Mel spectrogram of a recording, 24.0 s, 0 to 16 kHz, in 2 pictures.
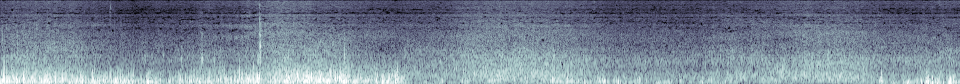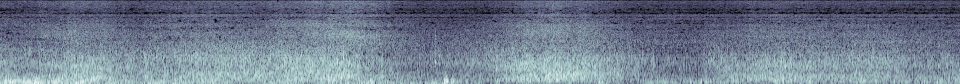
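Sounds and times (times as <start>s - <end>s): ocean waves washing ashore: 0.0s - 24.0s
wind buffeting microphone: 0.0s - 24.0s.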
